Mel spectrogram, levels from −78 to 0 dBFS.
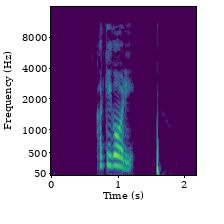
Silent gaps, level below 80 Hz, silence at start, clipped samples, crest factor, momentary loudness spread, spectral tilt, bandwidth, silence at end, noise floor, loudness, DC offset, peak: none; -44 dBFS; 0.7 s; under 0.1%; 20 dB; 14 LU; -6.5 dB/octave; 11.5 kHz; 0.55 s; -80 dBFS; -24 LUFS; under 0.1%; -6 dBFS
